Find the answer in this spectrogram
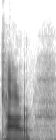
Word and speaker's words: char: by this type char the first syllable of character so some people do call it car but cherries I don't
